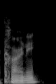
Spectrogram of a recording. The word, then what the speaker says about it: Kearney: It's Carney. Kearney.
